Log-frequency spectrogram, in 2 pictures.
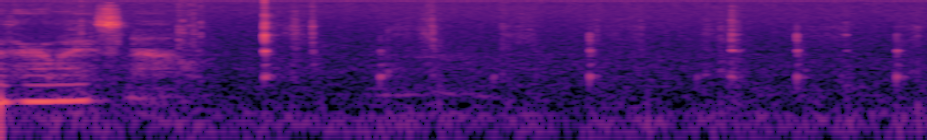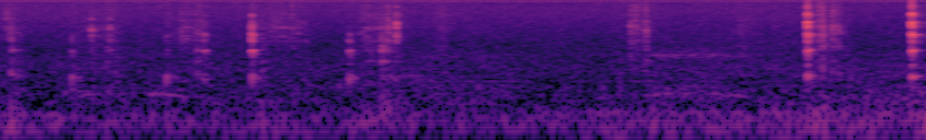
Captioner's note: tapping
